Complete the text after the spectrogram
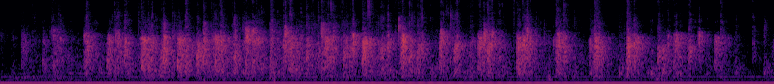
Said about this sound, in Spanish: ¿Cuánto le dan palmas al Señor, hermano?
